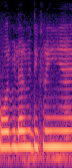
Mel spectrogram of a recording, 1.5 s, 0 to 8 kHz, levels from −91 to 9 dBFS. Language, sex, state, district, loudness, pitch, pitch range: Hindi, female, Uttar Pradesh, Deoria, -10 LUFS, 265 Hz, 260-265 Hz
